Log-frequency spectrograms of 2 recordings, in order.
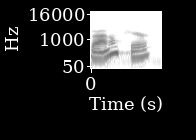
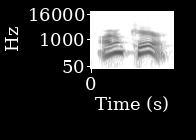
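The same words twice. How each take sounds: First: Said in the usual way. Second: "don't" pushed higher and firmer on the repeat; stubborn little squirrel, voice rising on "don't"; defiant insistence. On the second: Acted. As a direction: dig in and hit "don't" harder the second time.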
